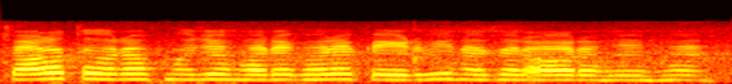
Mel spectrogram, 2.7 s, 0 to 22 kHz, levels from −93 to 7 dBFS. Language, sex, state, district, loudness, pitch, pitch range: Hindi, male, Chandigarh, Chandigarh, -15 LUFS, 235 Hz, 225-245 Hz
